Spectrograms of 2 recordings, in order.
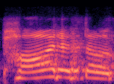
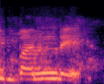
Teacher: Bharata contains Mahaprana letter, whereas Bande means when I come, you say Bande, that doesn't contain Mahaprana letter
